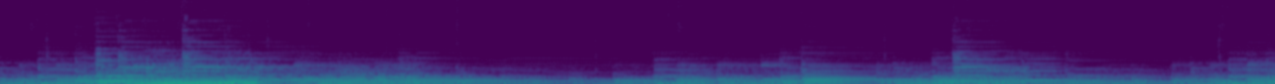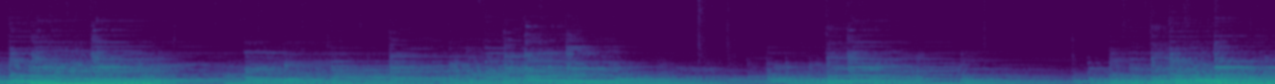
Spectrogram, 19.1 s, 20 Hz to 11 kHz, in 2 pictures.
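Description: Solo digital stage piano playing a relaxed, bossa nova-feel original piece in 7/8 with negative harmony: chords over a moving bass line, swelling and easing in phrases.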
